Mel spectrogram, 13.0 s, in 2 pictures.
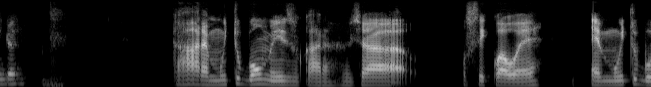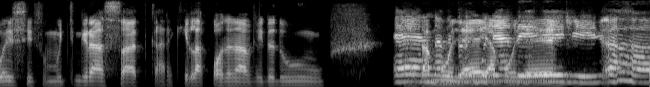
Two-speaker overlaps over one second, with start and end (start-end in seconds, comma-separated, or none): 10.5-12.2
